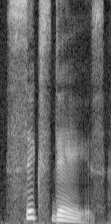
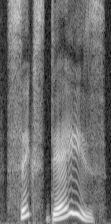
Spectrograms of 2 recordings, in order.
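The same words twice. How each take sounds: First: Level, understated firm statement. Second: High-pitched disbelieving question; incredulous protest. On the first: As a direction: state it as settled fact. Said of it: "said Dominic firmly". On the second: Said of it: "Sol protested". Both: A narrator's reading.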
